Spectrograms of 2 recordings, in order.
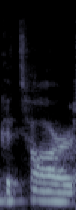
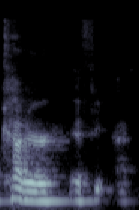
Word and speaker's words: Qatar: We're talking about Trump's new information coming to light on Trump's new Air Force One from Qatar, so or Qatar, depending on how you want to pronounce it.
